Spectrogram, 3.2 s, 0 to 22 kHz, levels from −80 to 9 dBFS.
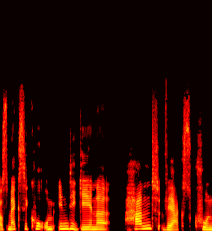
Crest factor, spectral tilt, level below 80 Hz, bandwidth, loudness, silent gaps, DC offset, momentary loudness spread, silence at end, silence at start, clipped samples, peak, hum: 18 dB; -4 dB/octave; -72 dBFS; 13.5 kHz; -20 LUFS; 1.66-1.86 s; under 0.1%; 6 LU; 0 s; 0 s; under 0.1%; -2 dBFS; none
